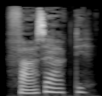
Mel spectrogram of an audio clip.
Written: farceagtig

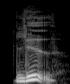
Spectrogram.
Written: lede

